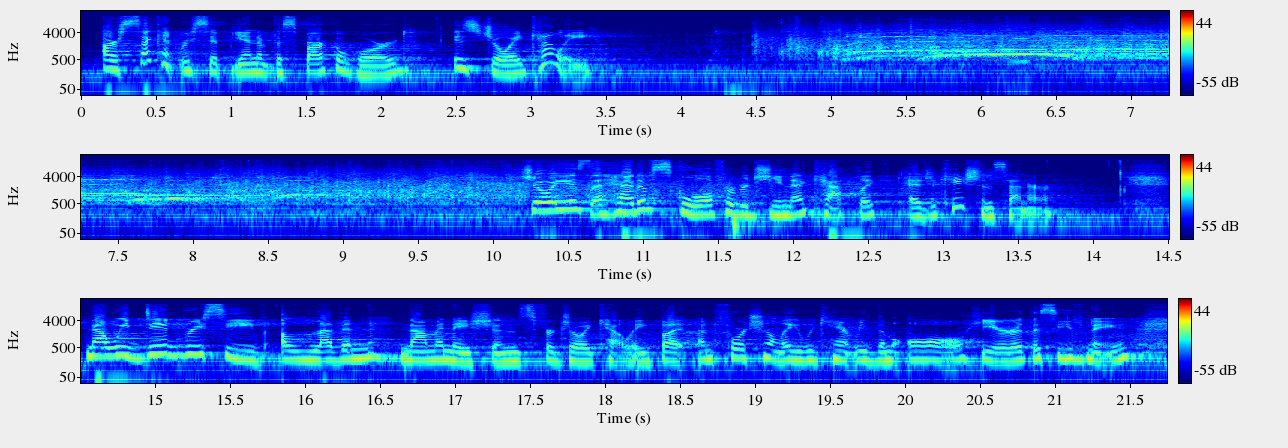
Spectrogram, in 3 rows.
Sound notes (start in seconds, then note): 4.4 applause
